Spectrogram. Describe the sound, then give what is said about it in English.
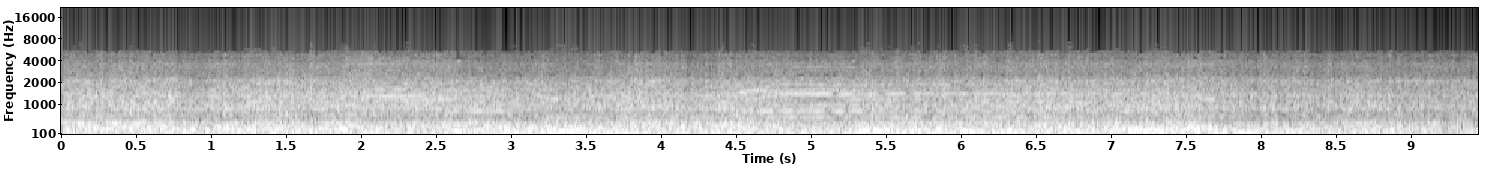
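A train thunders under a bridge: a loud, continuous, deep rumbling roar with a heavy engine drone, holding steady for several seconds with slight swells and no voices. “I reach up and jerk it loose just as the train thunders under the bridge.”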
